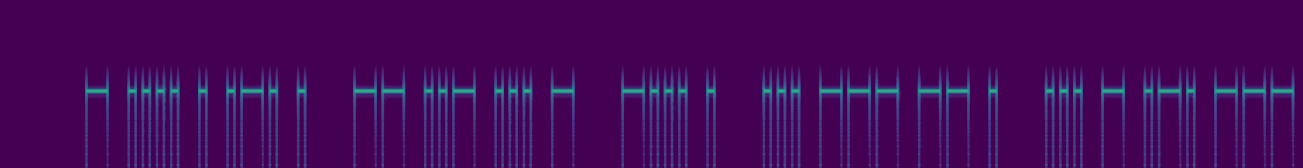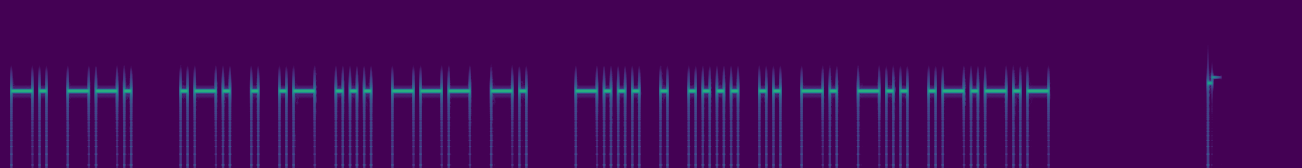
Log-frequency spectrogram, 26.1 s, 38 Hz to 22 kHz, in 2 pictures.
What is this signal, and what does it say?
Morse code, heard as a keyed tone, about 17 wpm, 700 Hz. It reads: THERE MUST BE SOME STRONG REASON BEHIND.
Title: Sentences from Top 700 Words 17wpm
